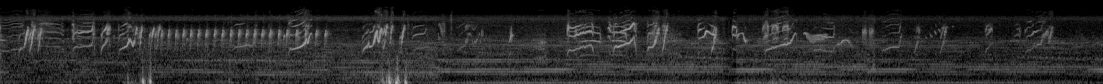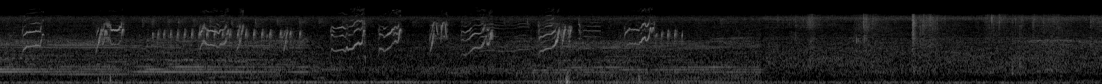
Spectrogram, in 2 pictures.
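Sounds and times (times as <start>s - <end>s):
songbird whistled chirps: 0.0s - 10.6s, 11.2s - 18.0s
bird rattling trill: 0.0s - 18.1s.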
